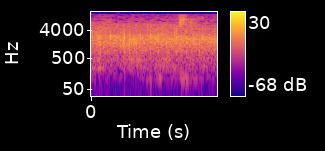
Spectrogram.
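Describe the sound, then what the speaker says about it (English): Applause from an awards-ceremony audience at the KZN Sport Awards, following a gospel choir performance, a steady dense wash of clapping that fills the whole moment without a break. "please give a big round of applause for Alwande Zungu, all the way from Ulundi, and the Devon Gospel Choir"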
